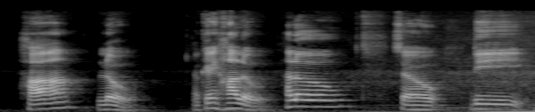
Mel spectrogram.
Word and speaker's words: halo: Expressions number one is hello is quite similar is Halo Halo okay hello hello so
